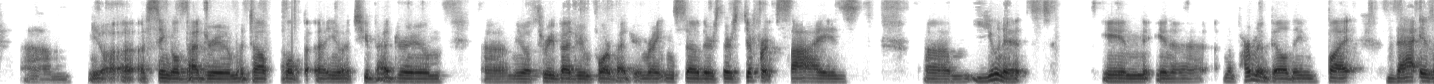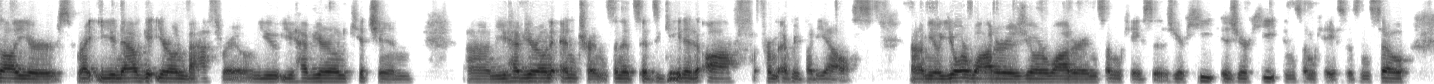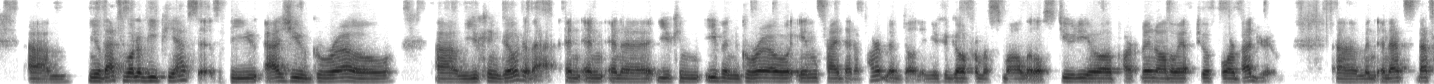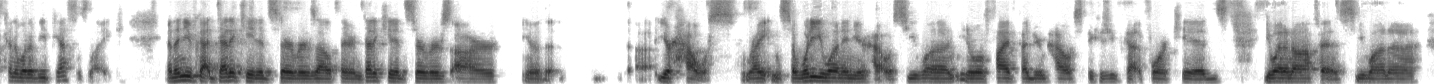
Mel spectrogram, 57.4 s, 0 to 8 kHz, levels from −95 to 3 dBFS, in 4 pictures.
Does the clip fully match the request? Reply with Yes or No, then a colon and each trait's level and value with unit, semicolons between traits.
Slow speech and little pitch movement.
No: fast, 205 wpm; narrow, 2.3 semitones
